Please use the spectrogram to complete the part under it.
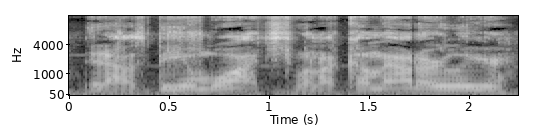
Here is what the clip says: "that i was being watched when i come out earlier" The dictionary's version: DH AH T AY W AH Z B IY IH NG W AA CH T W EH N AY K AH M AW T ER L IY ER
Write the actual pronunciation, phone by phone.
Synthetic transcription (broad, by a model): DH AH T AY W AH Z B IY IH NG W AA CH T W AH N AY K AH M AW T ER L IY ER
